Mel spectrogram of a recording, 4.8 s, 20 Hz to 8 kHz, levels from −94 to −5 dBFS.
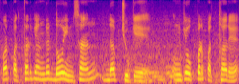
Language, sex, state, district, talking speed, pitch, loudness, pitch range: Hindi, male, Gujarat, Gandhinagar, 150 wpm, 190 Hz, -14 LUFS, 175-215 Hz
